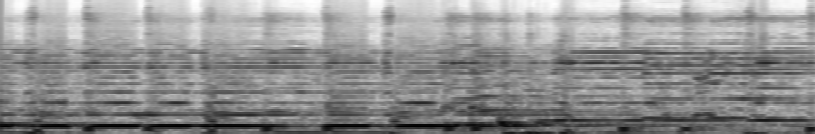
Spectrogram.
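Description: Live band playing an instrumental passage: a plucked-string melody over sustained notes, with a low percussion beat about once a second.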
